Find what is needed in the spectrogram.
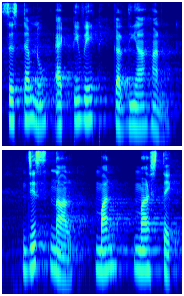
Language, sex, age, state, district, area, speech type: Punjabi, male, 30-45, Punjab, Hoshiarpur, urban, spontaneous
